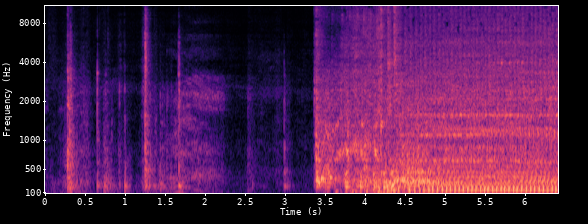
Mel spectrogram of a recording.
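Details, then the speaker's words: John Deere LA115 riding mower, 19.5 HP Briggs & Stratton, after drive belt and pulley replacement: a few clicks and clunks, then the single-cylinder catches at once and settles into an even, steady beat; "going like crazy," called a win. "oh this is going like crazy all right"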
